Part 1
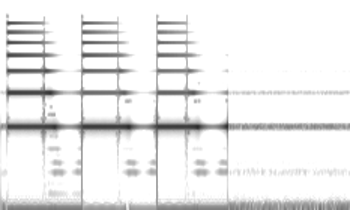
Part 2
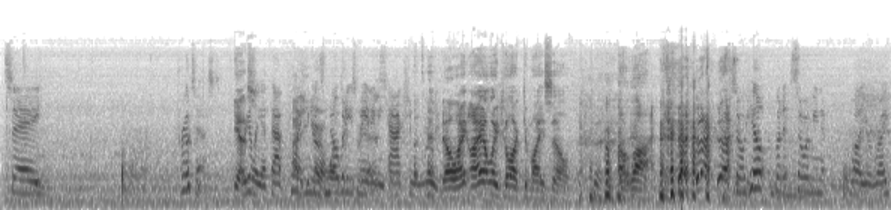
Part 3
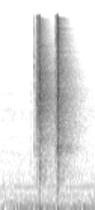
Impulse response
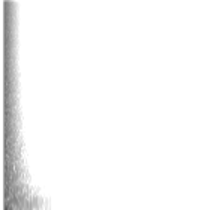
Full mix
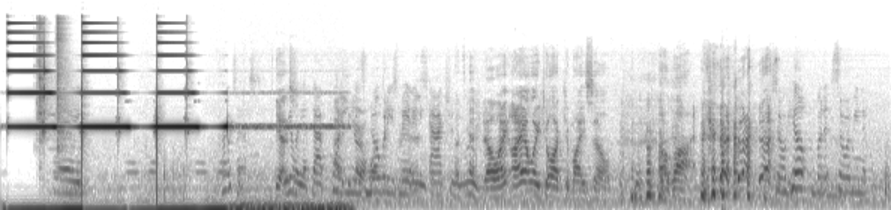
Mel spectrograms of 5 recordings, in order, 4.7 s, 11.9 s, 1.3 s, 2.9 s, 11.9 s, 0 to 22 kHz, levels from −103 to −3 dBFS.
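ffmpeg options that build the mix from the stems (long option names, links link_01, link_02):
-filter_complex "[0:a]dynaudnorm=framelen=240:gausssize=3:maxgain=9.5dB,volume=2.5dB,asplit=2[link_01][link_02];[link_02]volume=-17.5dB[link_03];[1:a]highshelf=frequency=7900:gain=3.5,adelay=550,volume=-18dB,asplit=2[link_04][link_05];[link_05]volume=-19.5dB[link_06];[2:a]equalizer=frequency=1900:width=1.8:gain=12,volume=-13.5dB,asplit=2[link_07][link_08];[link_08]volume=-3dB[link_09];[3:a]atrim=start_sample=2205[link_10];[link_03][link_06][link_09]amix=inputs=3:normalize=0[link_11];[link_11][link_10]afir=irnorm=-1:irlink=0[link_12];[link_01][link_04][link_07][link_12]amix=inputs=4:normalize=0,lowshelf=frequency=430:gain=8.5,acompressor=threshold=-18dB:ratio=5"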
